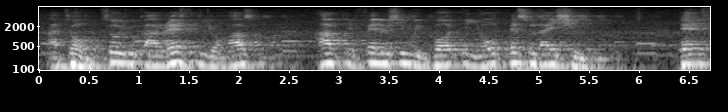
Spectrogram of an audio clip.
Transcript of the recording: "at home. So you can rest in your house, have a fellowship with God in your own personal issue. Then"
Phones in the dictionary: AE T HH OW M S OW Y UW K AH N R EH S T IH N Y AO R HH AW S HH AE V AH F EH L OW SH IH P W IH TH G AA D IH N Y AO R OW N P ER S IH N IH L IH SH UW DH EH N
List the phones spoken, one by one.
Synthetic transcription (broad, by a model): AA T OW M S OW Y UW K AH N R EH S T IH N Y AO HH AW S HH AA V AH F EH L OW SH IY P W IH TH G AA D IH N Y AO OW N P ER S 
